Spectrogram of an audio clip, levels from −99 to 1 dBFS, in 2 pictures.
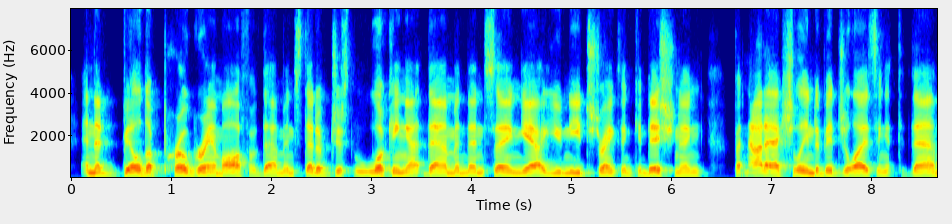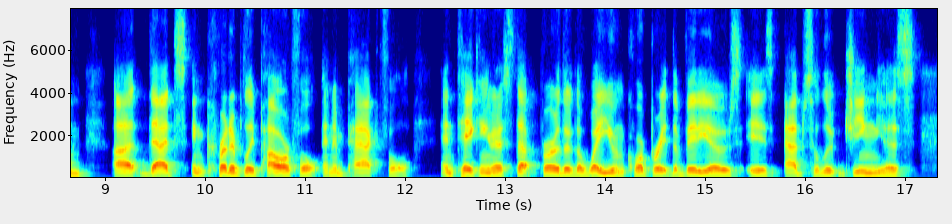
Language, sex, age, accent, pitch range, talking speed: English, male, 30-49, American, 105-130 Hz, 175 wpm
